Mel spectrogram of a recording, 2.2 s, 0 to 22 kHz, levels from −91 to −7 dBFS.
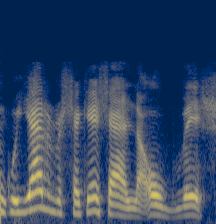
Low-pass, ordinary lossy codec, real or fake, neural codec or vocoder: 7.2 kHz; Opus, 64 kbps; fake; codec, 16 kHz, 2 kbps, X-Codec, WavLM features, trained on Multilingual LibriSpeech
